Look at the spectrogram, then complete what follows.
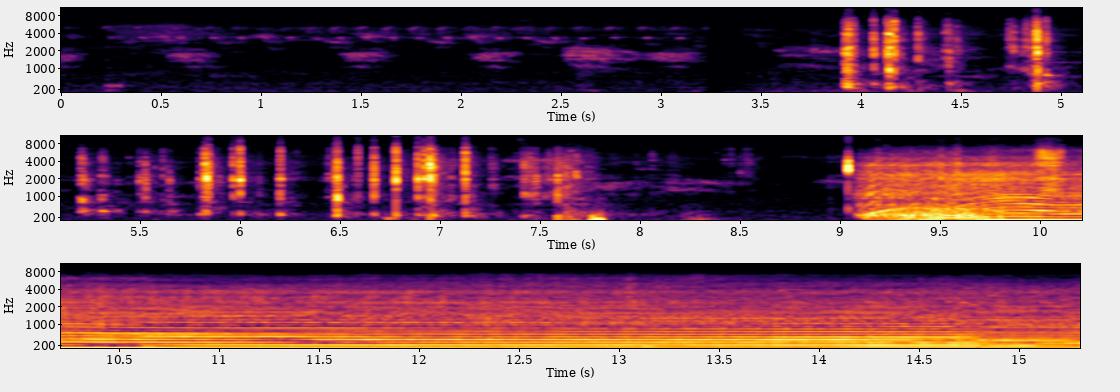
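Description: Small electric motor of a homemade plastic-bottle blender switched on, spinning up within a second and then running with a steady whine as its blades chop tomato pieces, the pitch sagging slightly near the end. Before it, a run of clicks and knocks as the bottle is handled.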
